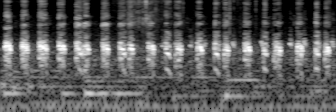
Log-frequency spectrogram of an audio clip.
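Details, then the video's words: Chukar partridge call: a brisk, regular string of hoarse chuk-chuk notes, about five per second, evenly loud throughout, with a faint low hum behind. "Keklik en güzel keklik sesi"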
